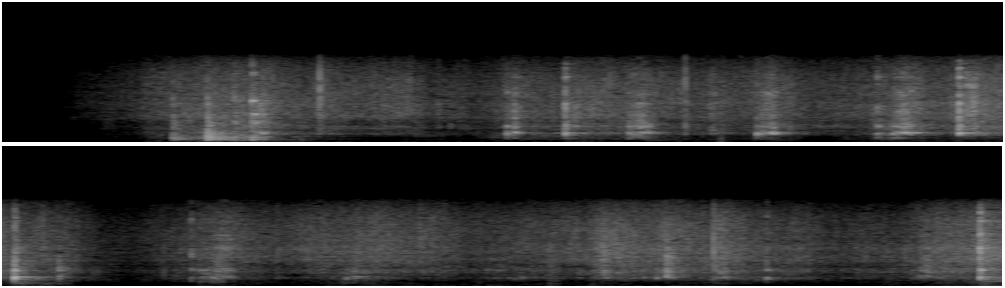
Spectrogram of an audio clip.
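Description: Ginger-garlic paste sizzling in hot oil with fried onions while a spoon stirs and scrapes the pan. It starts about half a second in and stops briefly around the middle.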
